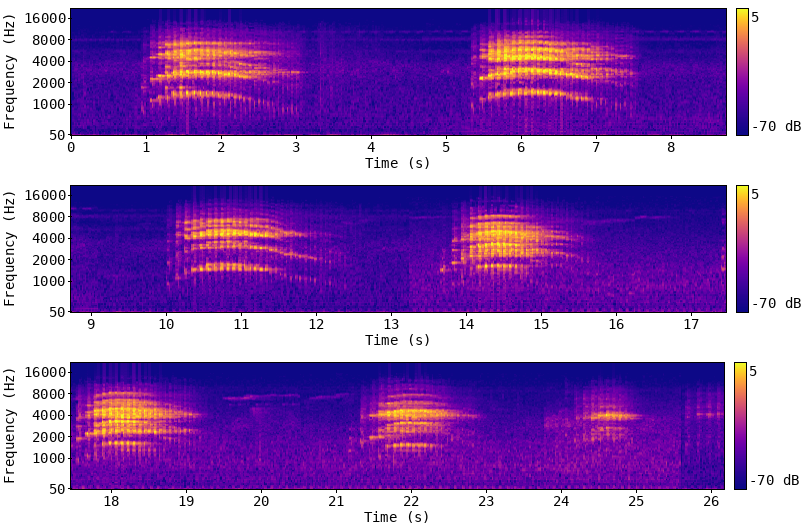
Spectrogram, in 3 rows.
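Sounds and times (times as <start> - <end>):
Sulawesi malkoha calling: 1.0 - 3.1, 5.4 - 7.6, 10.0 - 12.4, 13.4 - 26.1.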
